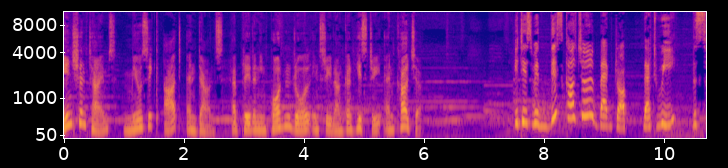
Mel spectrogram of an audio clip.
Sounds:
music
speech

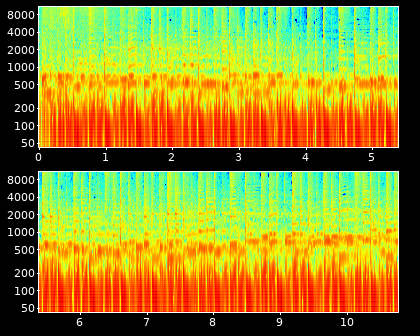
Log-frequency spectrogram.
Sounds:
music

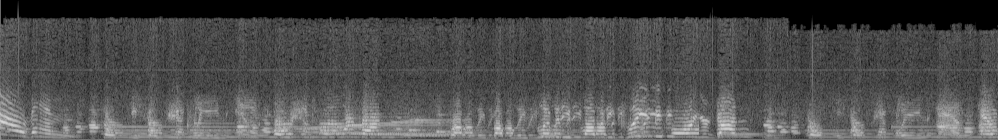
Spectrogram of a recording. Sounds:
music

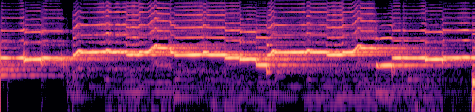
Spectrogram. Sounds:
flute
music
outside, rural or natural
speech

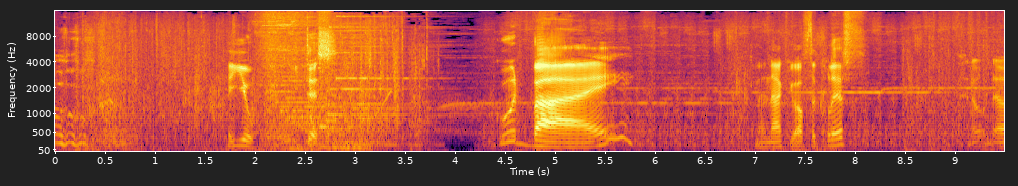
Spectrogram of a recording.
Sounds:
music
speech

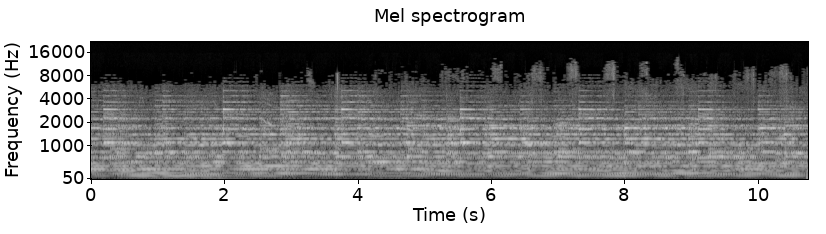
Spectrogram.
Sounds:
church bell ringing

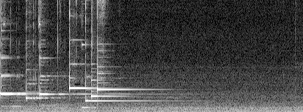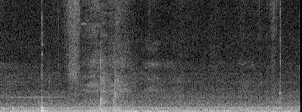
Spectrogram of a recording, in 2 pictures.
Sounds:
music

